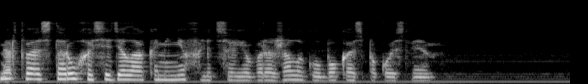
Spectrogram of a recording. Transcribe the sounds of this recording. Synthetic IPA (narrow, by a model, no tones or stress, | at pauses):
mʲo̞rt̪vəjəst̪ɐɾuxəsʲɪdʲelˠəɐkəmʲɪnʲeflʲɪt̪sɛjɪjovɨɾɐʐɑlˠəɡlˠʊbo̞kəjəspɐkojst̪vʲɪjə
